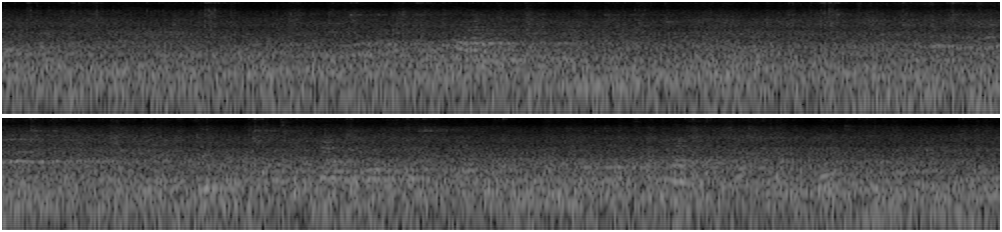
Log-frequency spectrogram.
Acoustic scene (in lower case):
crowded indoor space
